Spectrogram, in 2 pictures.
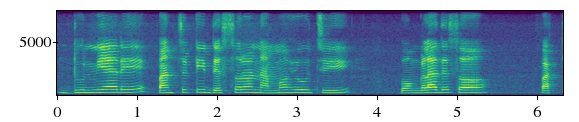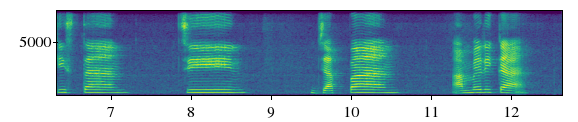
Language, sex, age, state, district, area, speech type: Odia, female, 60+, Odisha, Kandhamal, rural, spontaneous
